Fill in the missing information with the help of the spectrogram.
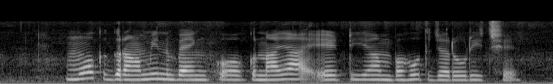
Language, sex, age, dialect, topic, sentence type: Magahi, female, 51-55, Northeastern/Surjapuri, banking, statement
